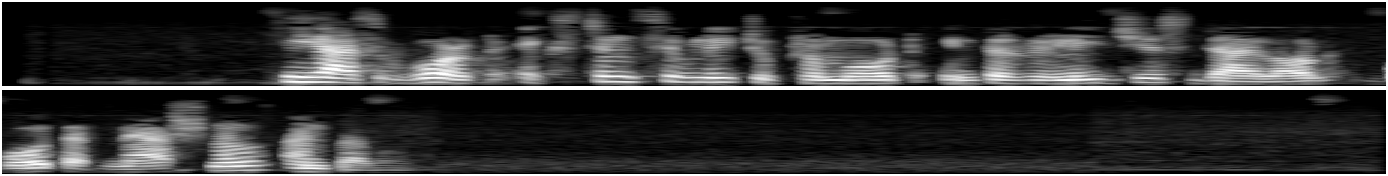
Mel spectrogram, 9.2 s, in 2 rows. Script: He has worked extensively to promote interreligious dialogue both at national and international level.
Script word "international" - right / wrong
wrong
